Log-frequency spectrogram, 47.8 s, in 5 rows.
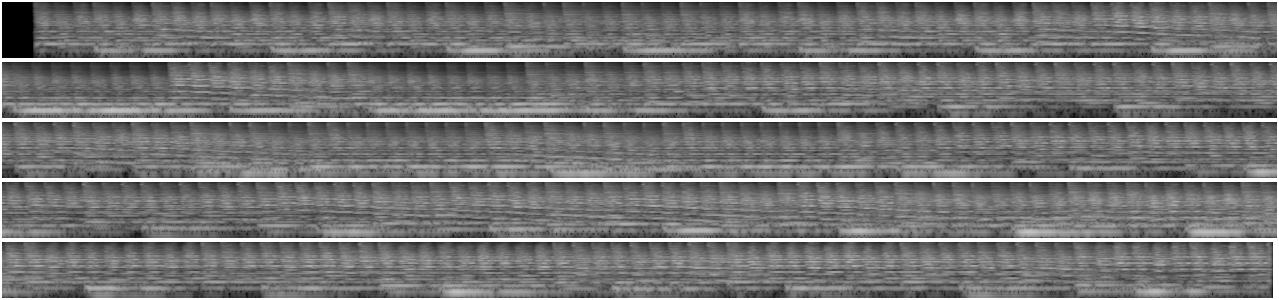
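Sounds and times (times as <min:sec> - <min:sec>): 
classical concerto: 0:00.3 - 0:47.7.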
